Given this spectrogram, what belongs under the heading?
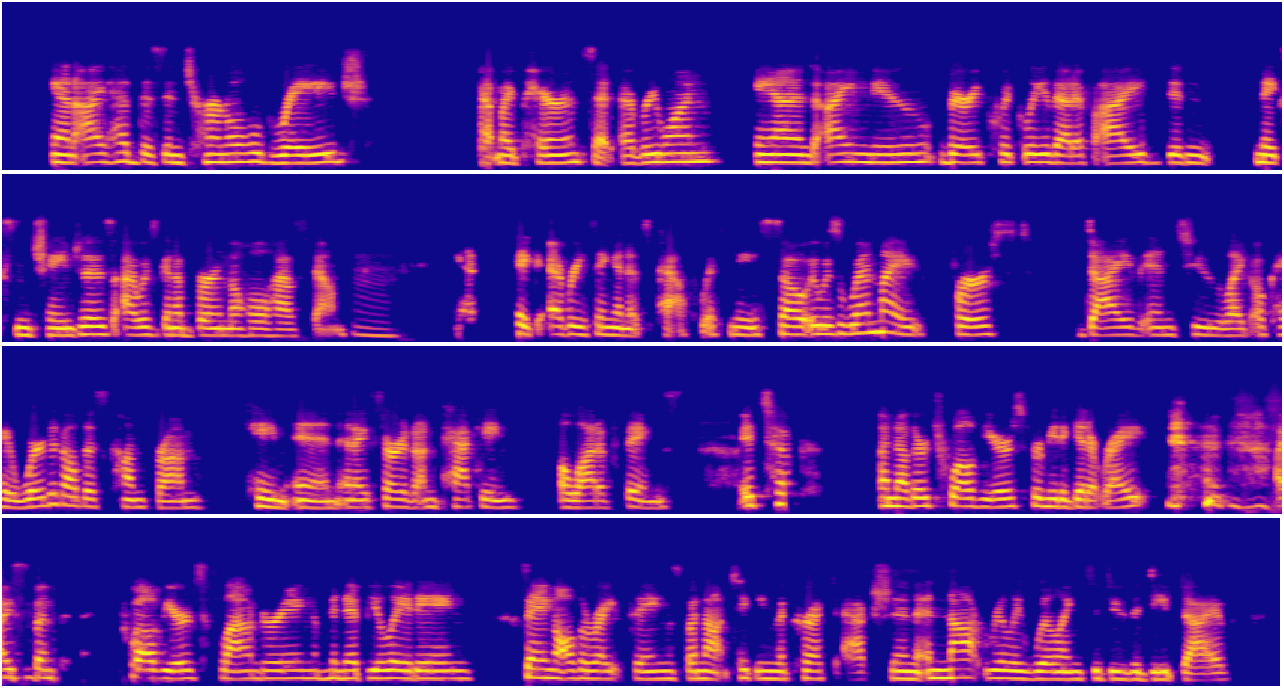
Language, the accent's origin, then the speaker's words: English; Chicago, Illinois, United States; So I was born and raised in the Midwest, Chicago.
